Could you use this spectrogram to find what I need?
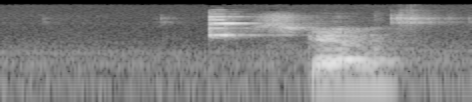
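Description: A barcode scanner beeps once.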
